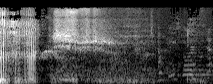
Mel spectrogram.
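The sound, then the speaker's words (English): A voice imitates the snoring of a sleeping sheep in a Christmas story being read aloud, with a raspy, breathy snore sound that drifts into softer voiced breathing toward the end. “They snuggled up while Cecil snored.”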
